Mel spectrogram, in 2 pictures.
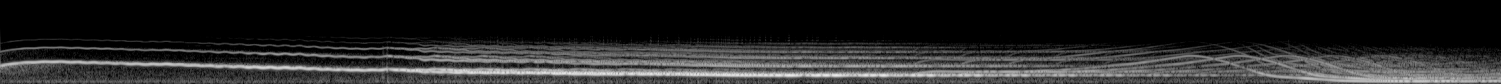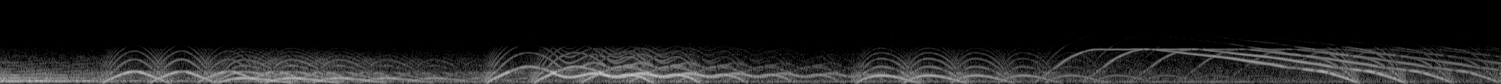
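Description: Theremin played through a delay effect: a wailing tone swoops up at the start, then sinks slowly and holds a steady pitch. It then swoops down low and up again in repeated arcs, each glide echoed over and over by the delay. A high held note near the end falls away.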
